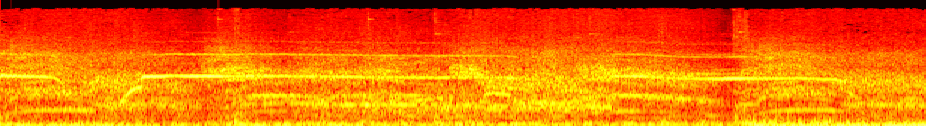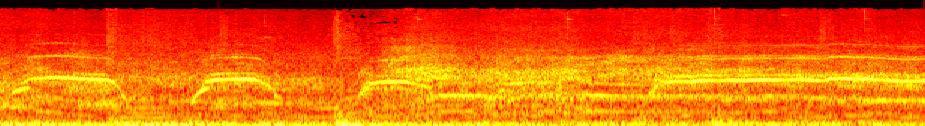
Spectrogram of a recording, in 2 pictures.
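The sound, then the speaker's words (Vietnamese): A horned, red-eyed demon screaming fiercely, loud continuous yells and wails with several rising and falling howls layered over a rough, dense roar that never lets up. “Nó cứ gào thét tiến tới Linh một cách dữ tợn.”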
